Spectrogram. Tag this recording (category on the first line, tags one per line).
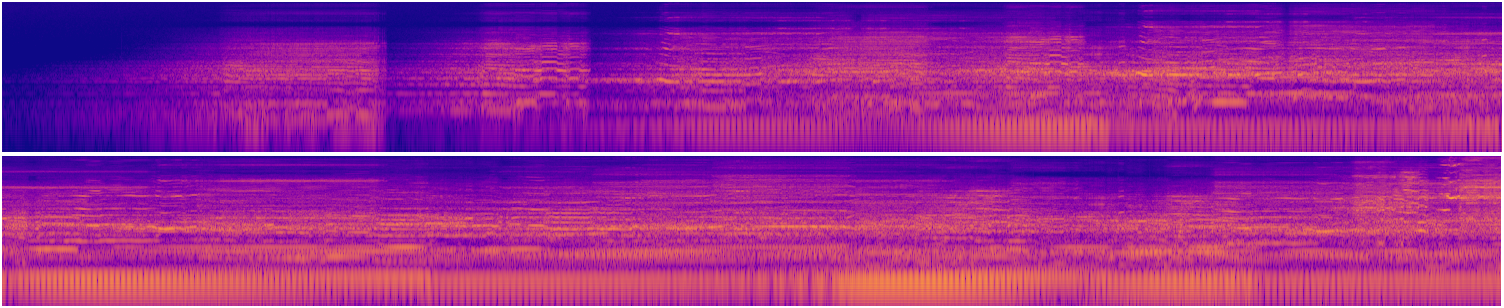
Sound effects > Electronic / Design
digital
riser
space
sfx
FX
experimental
